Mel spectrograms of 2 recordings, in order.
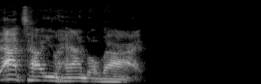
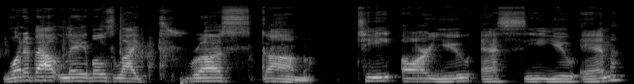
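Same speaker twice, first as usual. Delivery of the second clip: slowly reading the comment back; rereading a viewer's question, stunned and slow; slower than usual. Real, not acted. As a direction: spell it out slowly in disbelief. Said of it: "Melody said something to me".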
